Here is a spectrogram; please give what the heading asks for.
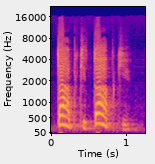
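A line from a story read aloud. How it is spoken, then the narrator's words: Shouted. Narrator (Russian): закричал Иван Карлович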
